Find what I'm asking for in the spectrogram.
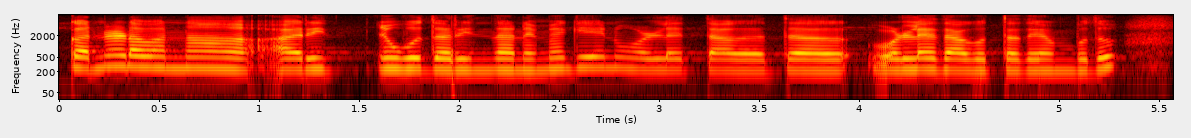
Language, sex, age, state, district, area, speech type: Kannada, female, 30-45, Karnataka, Davanagere, urban, spontaneous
